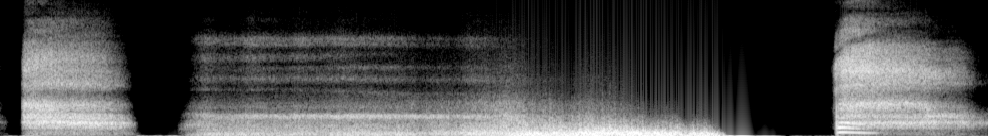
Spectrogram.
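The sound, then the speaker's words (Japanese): Gentle breathy blowing onto an ear: a short soft puff, then a long, sustained airy blow that grows slightly stronger, and a final short puff after a pause. “耳が赤くなってるから、暑いのかなーって、ふうふうしてあげますね。”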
